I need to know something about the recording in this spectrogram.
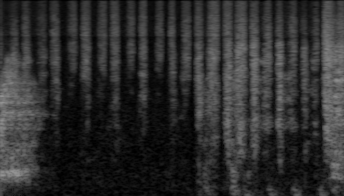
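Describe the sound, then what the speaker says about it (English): Hands rub briskly over the lower back in a steady series of soft, rhythmic friction strokes, close and alone, speeding up toward the end. "Just rub in between the lower half of your back"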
